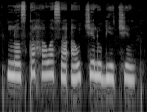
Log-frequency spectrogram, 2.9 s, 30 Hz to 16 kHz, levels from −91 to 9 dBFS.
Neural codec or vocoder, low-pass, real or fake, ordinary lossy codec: none; 14.4 kHz; real; none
